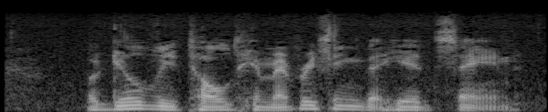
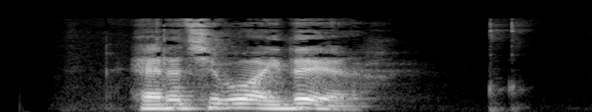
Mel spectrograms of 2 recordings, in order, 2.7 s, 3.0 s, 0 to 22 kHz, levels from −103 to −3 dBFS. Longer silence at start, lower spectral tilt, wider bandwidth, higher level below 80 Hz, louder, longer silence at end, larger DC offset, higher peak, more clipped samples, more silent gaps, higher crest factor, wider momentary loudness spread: second, 0.05 s vs 0.7 s; about the same, -5.5 dB/octave vs -5.5 dB/octave; first, 13.5 kHz vs 11.5 kHz; about the same, -64 dBFS vs -62 dBFS; second, -39 LUFS vs -18 LUFS; second, 0.15 s vs 1.15 s; neither; second, -18 dBFS vs 0 dBFS; neither; neither; about the same, 22 dB vs 20 dB; second, 5 LU vs 9 LU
